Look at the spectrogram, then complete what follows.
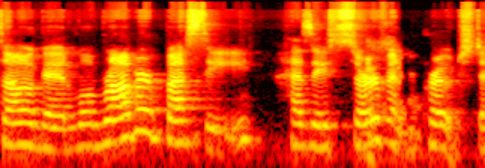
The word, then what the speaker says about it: Bussey: these beautiful people here what an awesome Jeff mispronounced my name but that's okay did I YY right busy busy I was gonna ask you because I was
